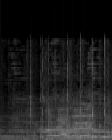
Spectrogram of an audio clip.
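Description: Voices calling out over a single held note lingering at the end of a live band's song; the note stops near the end.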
